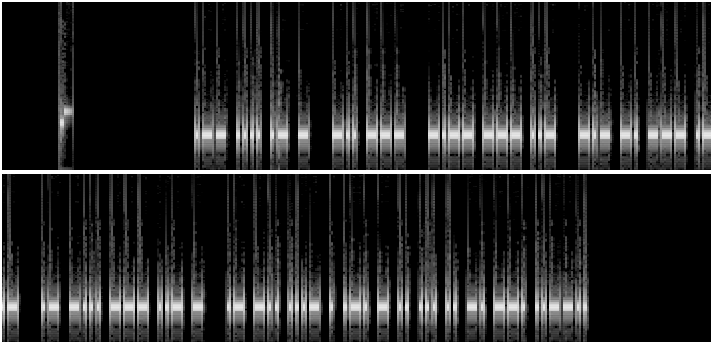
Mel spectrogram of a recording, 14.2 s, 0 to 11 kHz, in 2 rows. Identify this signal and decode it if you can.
Morse code, heard as a keyed tone, about 36 wpm, 700 Hz. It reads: WHAT DO YOU KNOW ABOUT ADVERTISING?
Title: Sentences from Top 1000 Words - Review Part 6 - 35wpm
